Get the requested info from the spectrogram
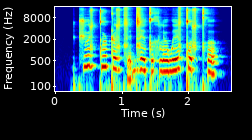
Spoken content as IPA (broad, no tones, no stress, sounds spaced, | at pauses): t͡ʃ ʉ z t̪ ʉ ʈ ɵ z t͡s ḛ d͡z e t̪ ə x l ø w e z t̪ o s kʰ ə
